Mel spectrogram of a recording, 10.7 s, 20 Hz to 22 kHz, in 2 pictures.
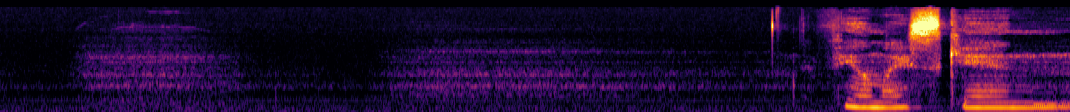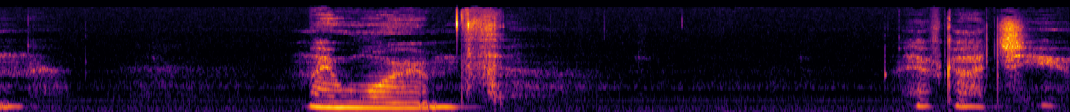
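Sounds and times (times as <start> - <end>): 
slow soft breaths close to the microphone: 0.4 - 4.0, 5.9 - 6.7
speech: 4.2 - 5.6, 6.9 - 8.0, 9.9 - 10.6.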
